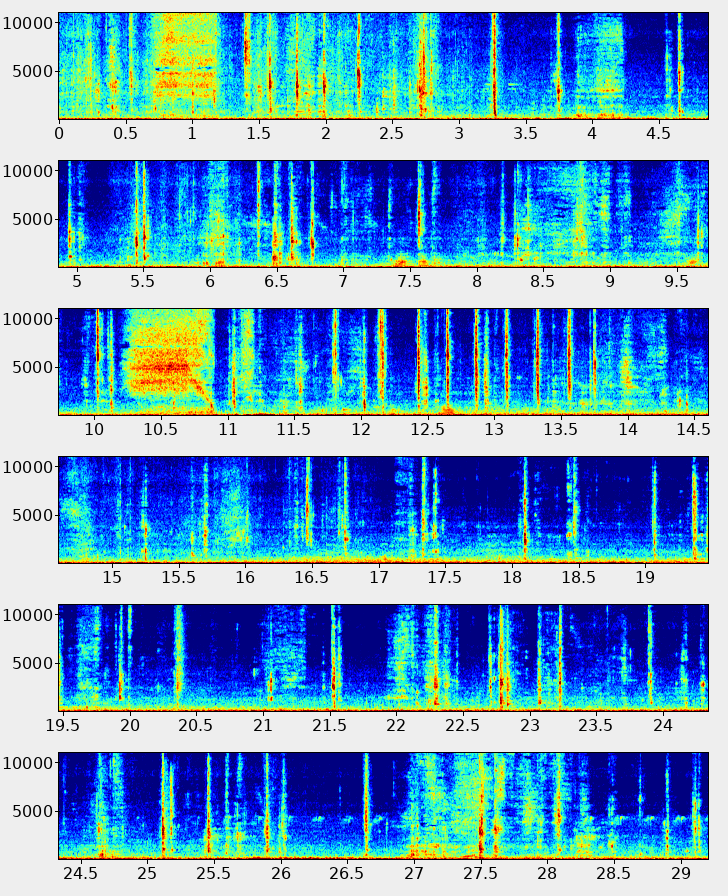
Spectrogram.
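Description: Two people eating cooked wild duck with their hands: chewing and smacking, with many small wet mouth clicks as they tear and bite the meat. A steady low rumble sits underneath.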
